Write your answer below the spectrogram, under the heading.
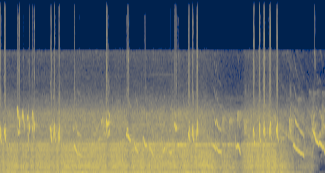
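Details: Male kolibri ninja in a training recording for caged birds: sharp, very high twittering notes and downslurred ticks repeat busily over steady background hiss and hum, ending with a falling squeal.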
